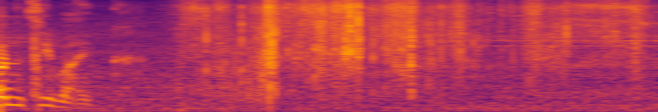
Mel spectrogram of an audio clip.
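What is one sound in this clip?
Paper crinkles and rustles in a man's hands.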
